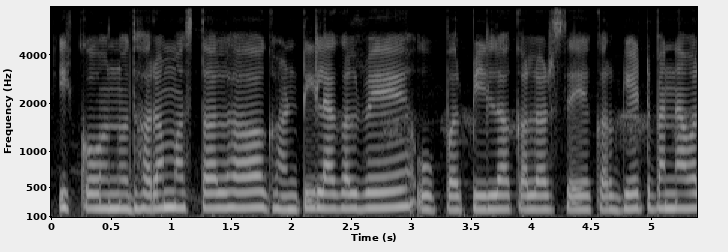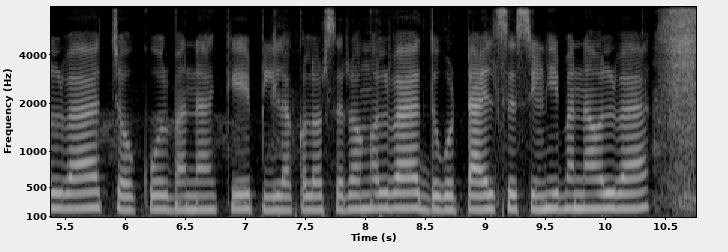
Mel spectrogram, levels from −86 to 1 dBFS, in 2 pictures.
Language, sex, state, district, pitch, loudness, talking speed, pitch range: Bhojpuri, female, Uttar Pradesh, Ghazipur, 200 Hz, -32 LUFS, 160 wpm, 195-210 Hz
